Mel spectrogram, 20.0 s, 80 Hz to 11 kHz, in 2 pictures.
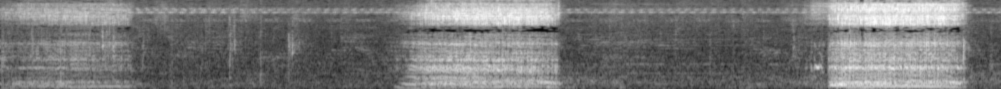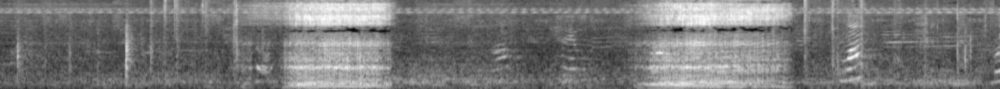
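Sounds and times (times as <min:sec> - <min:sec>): loud snores: 0:00.0 - 0:01.4, 0:03.9 - 0:05.6, 0:08.0 - 0:09.7, 0:12.4 - 0:14.0, 0:16.3 - 0:18.0
quiet breathing: 0:04.8 - 0:10.1.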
